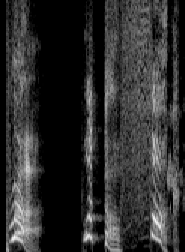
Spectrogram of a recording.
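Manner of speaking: high, drawn-out mock outrage; shocked disbelief. Reacting to friend's outlandish lines to women, shocked disbelief. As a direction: squeal it slowly in appalled disbelief.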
